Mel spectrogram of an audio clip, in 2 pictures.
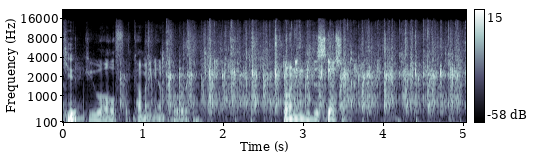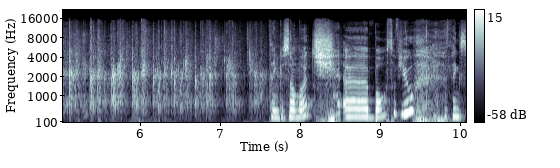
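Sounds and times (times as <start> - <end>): audience applauding: 0.7 - 8.3.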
